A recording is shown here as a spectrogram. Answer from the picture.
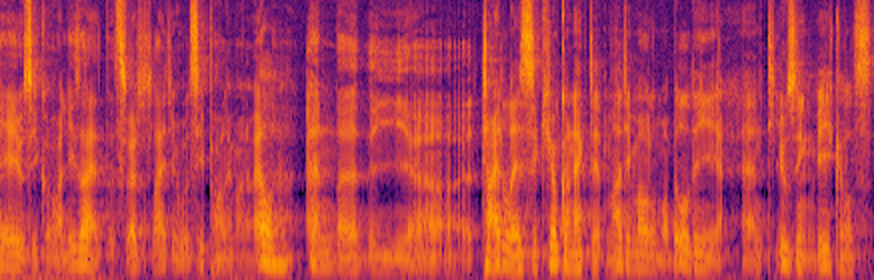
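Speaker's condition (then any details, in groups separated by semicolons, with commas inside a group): No condition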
